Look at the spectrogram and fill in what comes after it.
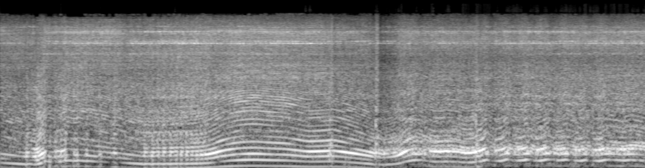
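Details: Yamaha Banshee two-stroke that sat seven years, after cleaning the carburetors and fuel line: crisp buzz revving up and down smoothly and holding a steady high idle, no stumbling or cutting out. Runs clean.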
